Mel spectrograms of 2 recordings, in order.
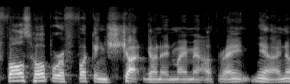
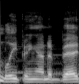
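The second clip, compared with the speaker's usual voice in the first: plain reading voice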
